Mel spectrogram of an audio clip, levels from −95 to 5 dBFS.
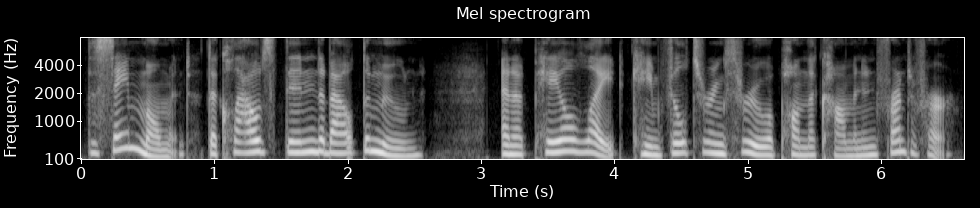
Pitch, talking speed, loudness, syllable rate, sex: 230 Hz, 210 wpm, -17 LUFS, 5.2 syllables/s, female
